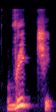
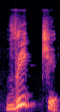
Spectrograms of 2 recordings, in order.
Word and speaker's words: वृक्ष: मैं क्या पढ़ा हूँ, वृक्ष, व्री और आधा क उसके बाद से छ बोल रहा हूँ। ठीक है, वृक्ष, ऐसे। ठीक है, तो ये जो छ है ना दोस्तों, इसमें क्या मिला होता है, आधा क।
